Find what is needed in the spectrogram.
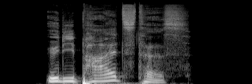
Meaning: strong/mixed nominative/accusative neuter singular superlative degree of ödipal
- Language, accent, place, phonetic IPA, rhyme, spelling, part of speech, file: German, Germany, Berlin, [ødiˈpaːlstəs], -aːlstəs, ödipalstes, adjective, De-ödipalstes.ogg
